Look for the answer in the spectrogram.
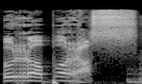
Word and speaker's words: Ouroboros: It's pronounced Ouroboros.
